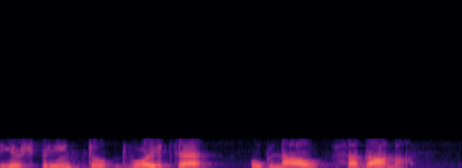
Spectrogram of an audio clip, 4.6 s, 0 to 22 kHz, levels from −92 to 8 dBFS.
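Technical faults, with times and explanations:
throughout, GSM full-rate codec: The speech sits in a narrow telephone band, from about 300 Hz up to about 3.6 kHz, with nothing above. It carries a plainly audible buzzy, gravelly roughness, which fits a 13 kbps GSM full-rate coder. That coder reduces the voice to a vocal-tract filter driven by a sparse, regularly spaced pulse excitation, so the fine detail of the original signal is replaced by a coarse, rasping texture.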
